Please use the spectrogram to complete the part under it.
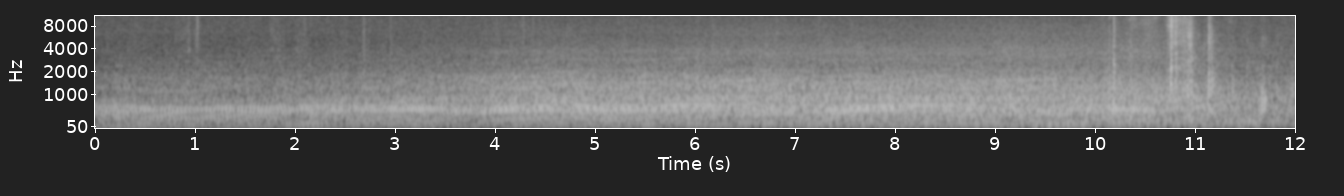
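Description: A Fiat Pulse or VW Nivus in Sport mode launches hard from a standstill, its engine rising in a loud, close, sustained rumbling rev that climbs steadily for several seconds with no talking.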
